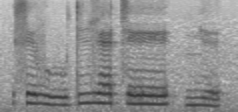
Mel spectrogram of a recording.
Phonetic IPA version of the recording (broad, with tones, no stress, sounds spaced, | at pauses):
s ɪ˦ v uː˨ t i˦ ɣ ɛ˦ t͡s eː˦ | ɲ ɪ˨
